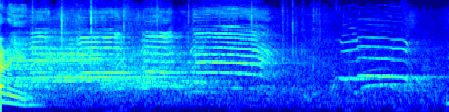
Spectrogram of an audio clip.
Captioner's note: audience cheers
